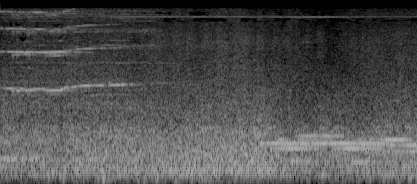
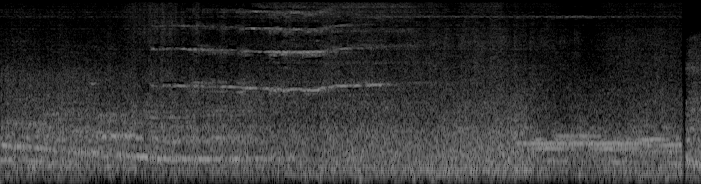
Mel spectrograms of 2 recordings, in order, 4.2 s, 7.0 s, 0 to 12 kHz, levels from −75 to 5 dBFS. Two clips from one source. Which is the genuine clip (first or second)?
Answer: first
